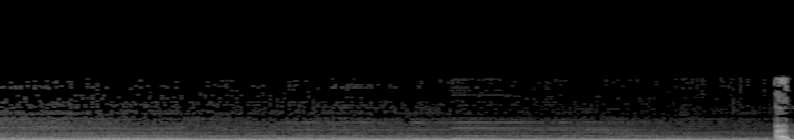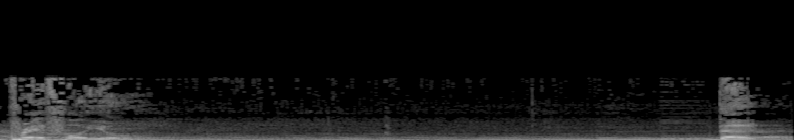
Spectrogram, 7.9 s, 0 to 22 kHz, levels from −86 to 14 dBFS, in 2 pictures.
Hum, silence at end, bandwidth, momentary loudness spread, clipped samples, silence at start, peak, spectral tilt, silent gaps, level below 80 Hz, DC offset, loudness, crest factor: none; 0 s; 10 kHz; 20 LU; under 0.1%; 0 s; -4 dBFS; -6.5 dB/octave; none; -38 dBFS; under 0.1%; -27 LUFS; 22 dB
